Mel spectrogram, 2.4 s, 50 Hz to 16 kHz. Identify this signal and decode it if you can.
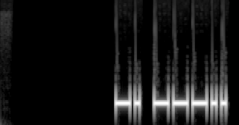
Morse code, heard as a keyed tone, about 25 wpm, 700 Hz. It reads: N8
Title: USA Call Sign Prefixes - 25wpm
